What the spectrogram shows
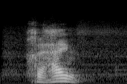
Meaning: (noun) secret; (adverb) secretly
- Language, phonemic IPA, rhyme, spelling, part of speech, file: Dutch, /ɣəˈɦɛi̯m/, -ɛi̯m, geheim, noun / adjective / adverb, Nl-geheim.ogg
